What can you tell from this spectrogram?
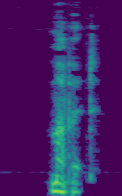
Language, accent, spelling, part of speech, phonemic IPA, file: English, Australia, muppet, noun, /ˈmɐpət/, En-au-muppet.ogg
- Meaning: 1. Alternative form of Muppet (“a puppet in the style of Jim Henson's Muppets”) 2. An incompetent or foolish person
